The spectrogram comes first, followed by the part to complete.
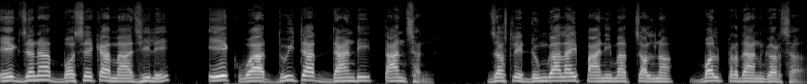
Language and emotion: Nepali, neutral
